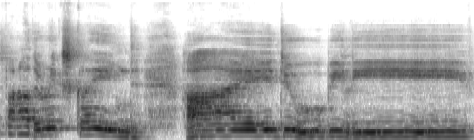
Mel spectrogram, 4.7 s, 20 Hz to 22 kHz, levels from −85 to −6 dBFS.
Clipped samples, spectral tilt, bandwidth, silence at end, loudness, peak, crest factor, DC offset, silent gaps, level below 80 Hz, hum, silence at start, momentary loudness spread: under 0.1%; -5 dB/octave; 19 kHz; 0 s; -21 LUFS; -6 dBFS; 16 dB; under 0.1%; none; -74 dBFS; none; 0 s; 6 LU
